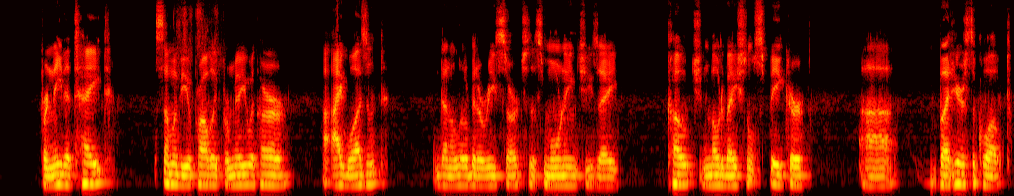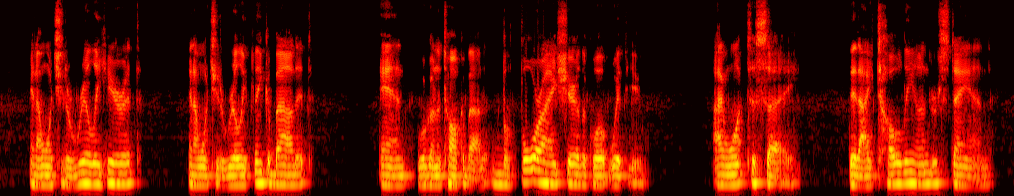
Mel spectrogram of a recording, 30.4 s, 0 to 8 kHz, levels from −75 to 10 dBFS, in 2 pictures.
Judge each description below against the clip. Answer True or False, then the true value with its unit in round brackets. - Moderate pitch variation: False (2.1 semitones)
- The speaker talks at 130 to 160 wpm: True (140 wpm)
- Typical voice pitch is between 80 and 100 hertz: False (110 Hz)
